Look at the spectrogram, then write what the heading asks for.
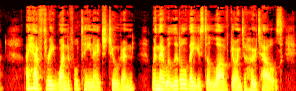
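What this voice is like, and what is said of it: Australian accent. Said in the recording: “You might detect an accent because I grew up in Australia.”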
